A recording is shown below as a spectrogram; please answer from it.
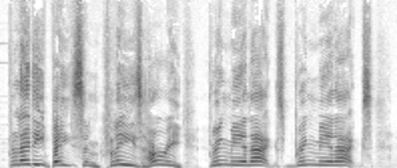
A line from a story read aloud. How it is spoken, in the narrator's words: As he neared the bottom, Rodney Jack called out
